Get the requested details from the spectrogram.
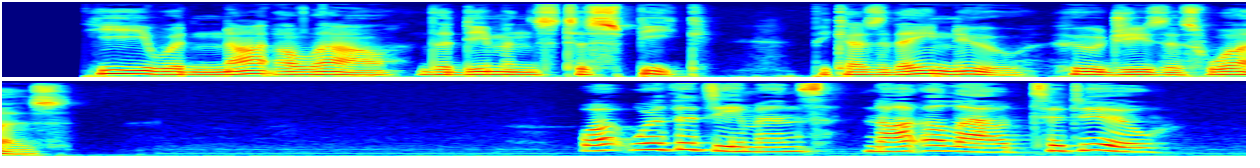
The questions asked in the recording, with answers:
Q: What were the demons not allowed to do?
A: The demons were not allowed to speak.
